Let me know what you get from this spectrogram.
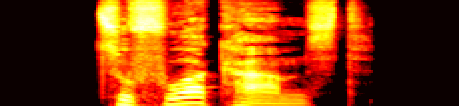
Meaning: second-person singular dependent preterite of zuvorkommen
- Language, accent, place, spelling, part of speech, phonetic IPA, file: German, Germany, Berlin, zuvorkamst, verb, [t͡suˈfoːɐ̯ˌkaːmst], De-zuvorkamst.ogg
